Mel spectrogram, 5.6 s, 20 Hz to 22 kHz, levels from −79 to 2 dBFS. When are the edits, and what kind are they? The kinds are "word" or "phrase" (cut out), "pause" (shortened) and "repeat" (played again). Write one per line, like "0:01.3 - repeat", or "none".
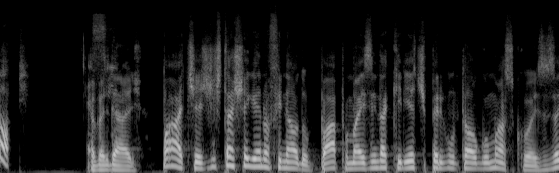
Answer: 0:01.5 - pause

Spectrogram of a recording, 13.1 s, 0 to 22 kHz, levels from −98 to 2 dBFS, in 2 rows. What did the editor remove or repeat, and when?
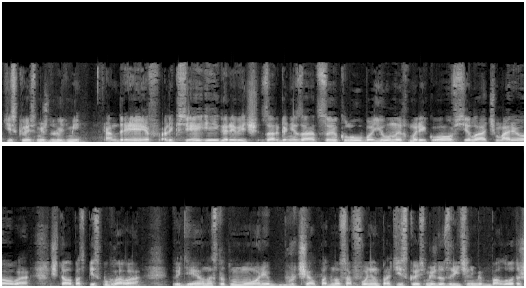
0:07.1 - word

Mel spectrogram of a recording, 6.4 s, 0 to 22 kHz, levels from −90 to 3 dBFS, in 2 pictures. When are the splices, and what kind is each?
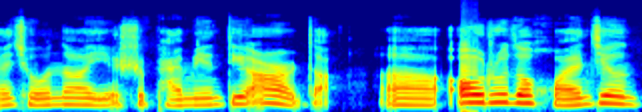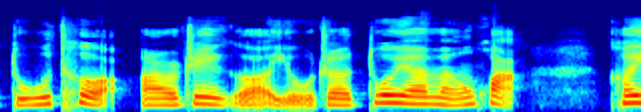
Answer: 0:01.7 - pause

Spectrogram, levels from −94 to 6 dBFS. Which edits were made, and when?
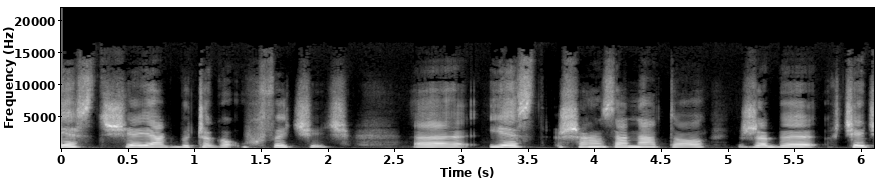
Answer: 0:03.1 - pause

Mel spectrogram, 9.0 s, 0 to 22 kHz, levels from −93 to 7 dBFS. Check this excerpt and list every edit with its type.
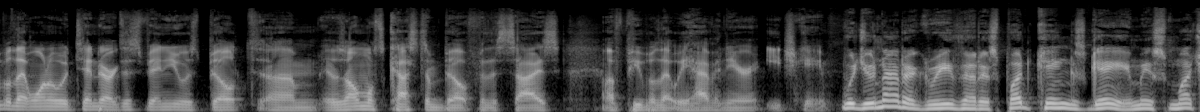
0:00.9 - word
0:04.5 - word

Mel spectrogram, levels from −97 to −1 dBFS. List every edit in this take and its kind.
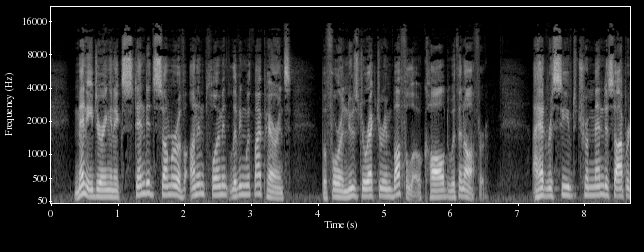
none

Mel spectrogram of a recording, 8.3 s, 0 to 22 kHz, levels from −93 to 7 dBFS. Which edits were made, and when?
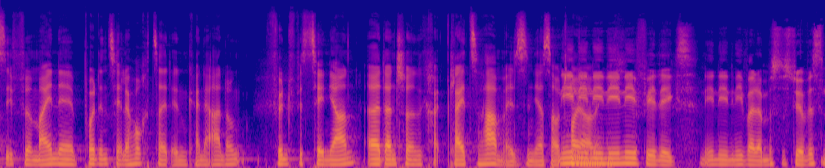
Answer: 0:03.6 - pause
0:07.3 - word

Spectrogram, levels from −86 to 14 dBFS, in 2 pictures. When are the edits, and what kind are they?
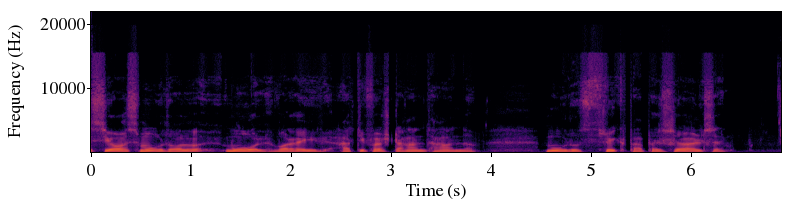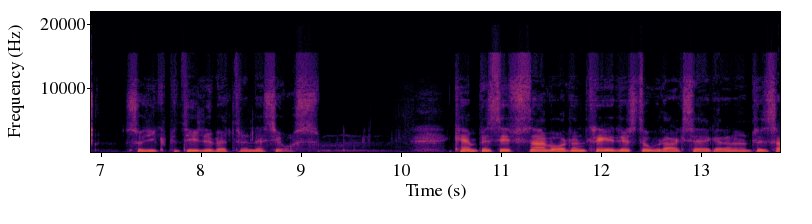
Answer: none

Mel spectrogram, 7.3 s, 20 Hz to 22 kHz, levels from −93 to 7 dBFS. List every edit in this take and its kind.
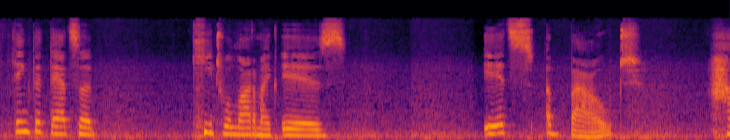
0:02.1 - word
0:02.7 - word
0:05.4 - word

